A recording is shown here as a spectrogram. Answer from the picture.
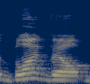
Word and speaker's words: Blountville: one is all i got right but you pronounce bloodville blountville but it's spelled blountville thank you nick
